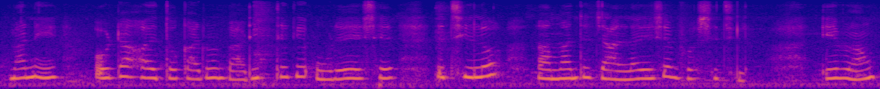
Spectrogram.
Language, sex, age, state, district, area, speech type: Bengali, female, 18-30, West Bengal, Uttar Dinajpur, urban, spontaneous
